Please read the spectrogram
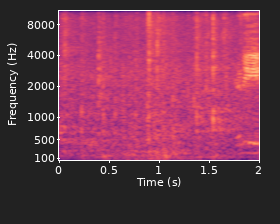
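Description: Dog running through a fabric agility tunnel: a quick run of light paw taps with a low rustle of the tunnel.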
